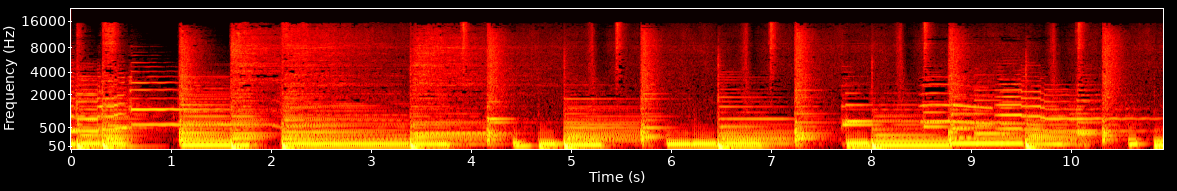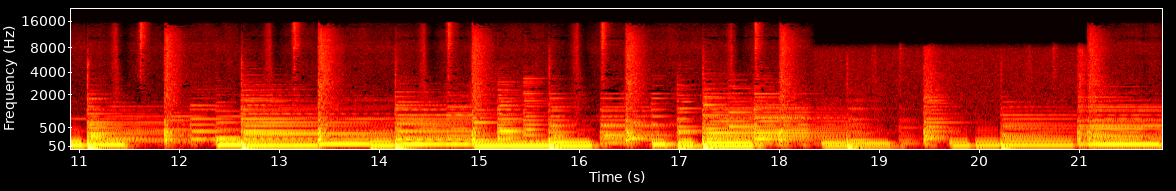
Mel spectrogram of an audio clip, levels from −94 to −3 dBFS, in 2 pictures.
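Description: From 18.27 s to 21.14 s the receiver shows digital radio blending to analogue: it lost the digital stream and cross-faded over about 103 ms to the station's FM broadcast, which drops the level by about 5 dB and adds hiss roughly 25 dB below the signal, before blending back.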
